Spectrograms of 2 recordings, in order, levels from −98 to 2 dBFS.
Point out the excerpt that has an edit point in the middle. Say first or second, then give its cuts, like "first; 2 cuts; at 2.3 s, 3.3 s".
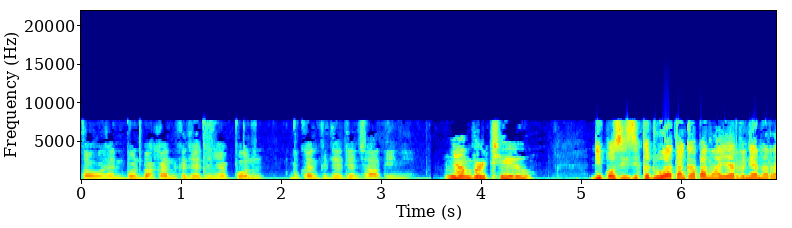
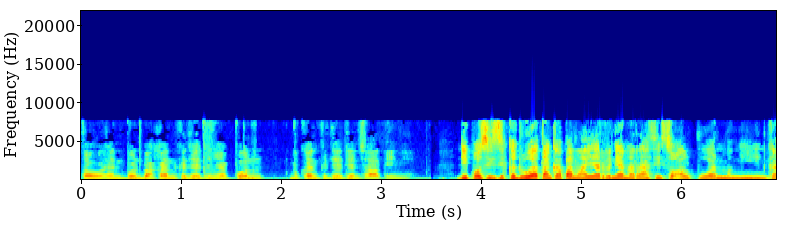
second; 1 cut; at 3.6 s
